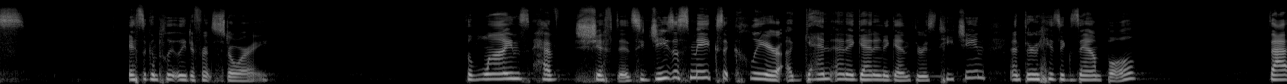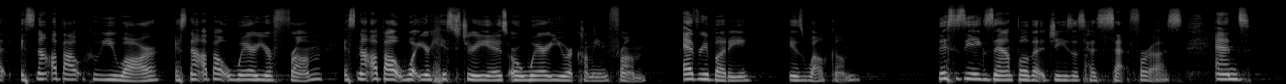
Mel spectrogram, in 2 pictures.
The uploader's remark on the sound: Recorded live at Life Church on Sunday 11th August 2019.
